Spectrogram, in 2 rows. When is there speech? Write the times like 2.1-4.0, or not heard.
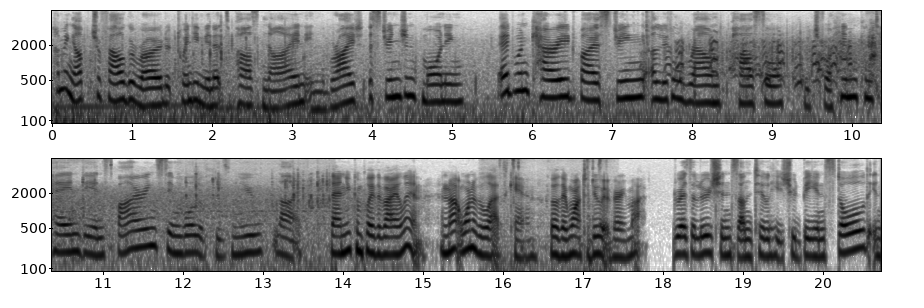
0.0-20.6.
